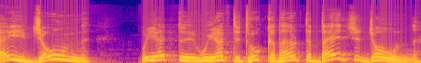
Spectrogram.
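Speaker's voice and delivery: put-on Liverpool accent. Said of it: "like the Beatles or something".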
